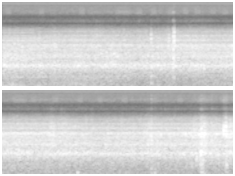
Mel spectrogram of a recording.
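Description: Whitewater rapids rushing steadily around a kayak, with a couple of faint knocks.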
